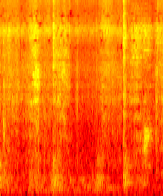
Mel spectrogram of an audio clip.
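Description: Cabbage stir-fried in a pan with turmeric, cumin and Kashmiri chili powder gives off a steady close sizzle, with scraping stirs and a few clinks of a spatula against the pan.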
